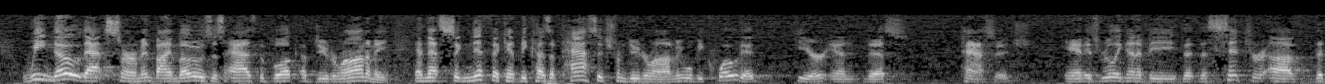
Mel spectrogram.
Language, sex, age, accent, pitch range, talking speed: English, male, 40-59, American, 130-180 Hz, 170 wpm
